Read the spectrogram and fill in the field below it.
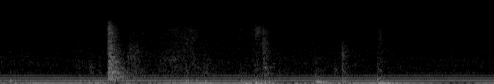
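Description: Footsteps thud on a hard floor as a man walks away.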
